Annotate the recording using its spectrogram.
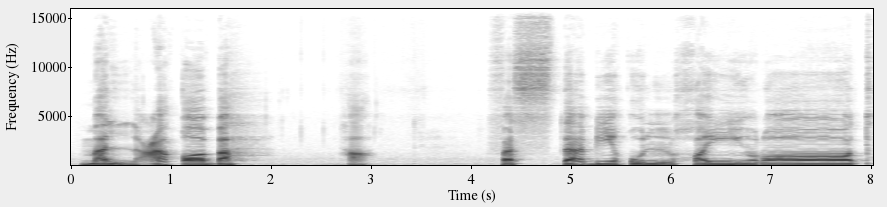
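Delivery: تلاوة القرآن; Quranic recitation. Shown as a demonstration. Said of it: "recites examples".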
